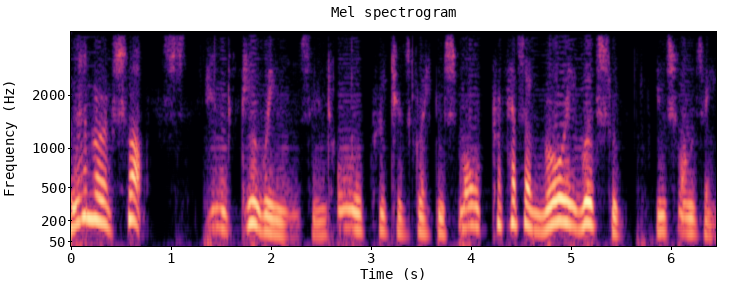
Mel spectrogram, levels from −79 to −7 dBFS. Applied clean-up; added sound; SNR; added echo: neural separator model SepFormer WHAMR!.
